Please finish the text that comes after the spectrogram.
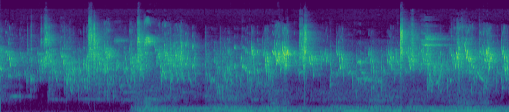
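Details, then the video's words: Several budgerigars chirping together in a steady, dense chatter of high squeaks and warbles, with a low mechanical hum starting a few seconds in. "Australian beautiful birds sound 😍 budgie chirping sound 😍"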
